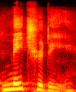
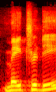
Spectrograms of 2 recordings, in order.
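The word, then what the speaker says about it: maître: Is it matra? Matrae.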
